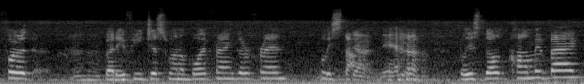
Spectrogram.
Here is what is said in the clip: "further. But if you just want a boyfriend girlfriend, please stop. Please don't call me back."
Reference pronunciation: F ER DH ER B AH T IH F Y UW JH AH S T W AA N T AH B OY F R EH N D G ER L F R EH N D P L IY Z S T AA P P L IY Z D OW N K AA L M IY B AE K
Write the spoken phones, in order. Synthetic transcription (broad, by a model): F ER DH ER B AH T IH F Y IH JH AH S T W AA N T AH B OY F R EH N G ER F R EH N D P L IY Z S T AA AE P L IY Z D OW N K AA L M IY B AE K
